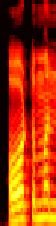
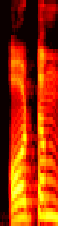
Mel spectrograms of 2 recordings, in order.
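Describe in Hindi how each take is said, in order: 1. अंतिम 'n' ध्वनि उच्चारित होती है। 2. अंतिम 'n' ध्वनि मौन है। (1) "ऑटमन नहीं बोला जाएगा" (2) "ऑटम बोला जाएगा"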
